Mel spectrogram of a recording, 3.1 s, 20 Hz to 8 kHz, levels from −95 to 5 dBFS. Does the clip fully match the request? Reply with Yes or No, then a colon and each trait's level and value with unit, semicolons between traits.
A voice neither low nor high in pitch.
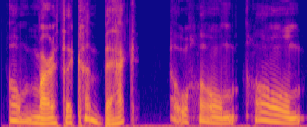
Yes: medium, 150 Hz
